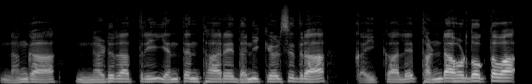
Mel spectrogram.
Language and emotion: Kannada, fearful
